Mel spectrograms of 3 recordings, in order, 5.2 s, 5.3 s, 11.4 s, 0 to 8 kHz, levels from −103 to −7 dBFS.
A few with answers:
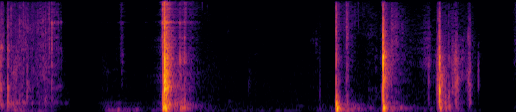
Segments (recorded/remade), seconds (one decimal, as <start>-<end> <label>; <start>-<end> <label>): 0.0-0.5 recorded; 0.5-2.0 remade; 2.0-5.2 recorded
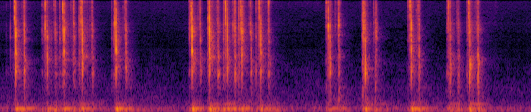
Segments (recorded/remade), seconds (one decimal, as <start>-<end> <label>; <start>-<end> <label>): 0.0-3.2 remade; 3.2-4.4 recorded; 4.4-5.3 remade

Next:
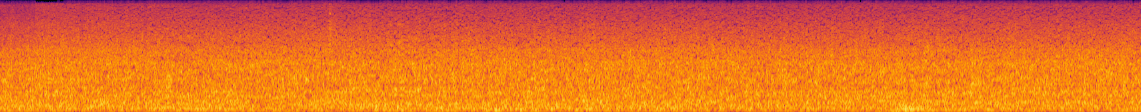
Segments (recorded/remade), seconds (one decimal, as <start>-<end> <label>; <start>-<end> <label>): 0.0-1.5 recorded; 1.5-5.3 remade; 5.3-8.8 recorded; 8.8-10.0 remade; 10.0-11.4 recorded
